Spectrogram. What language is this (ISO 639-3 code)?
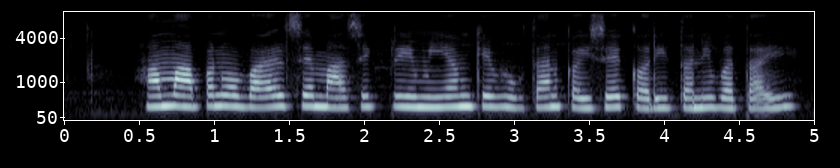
bho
